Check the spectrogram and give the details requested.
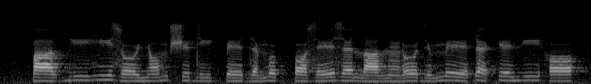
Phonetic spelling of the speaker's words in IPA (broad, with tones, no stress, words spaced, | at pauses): k͡paː˨lɡ͡biː˧ ɣi˦zoː˨ jɔ̃˨˦m ʃɨ˧diː˨k͡peː˨dɛ˨ mo˧k͡pɔ˨zeː˨˦zɛ˧ naː˨nɛ̃˨ɾoː˧dɨ˨ meː˦˨ɗɛ˦˨ keː˦jiː˦ hɔ˦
